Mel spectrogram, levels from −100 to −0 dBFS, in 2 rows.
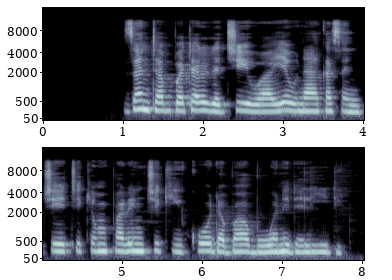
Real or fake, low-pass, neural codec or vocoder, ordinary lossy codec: fake; 10.8 kHz; vocoder, 24 kHz, 100 mel bands, Vocos; none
